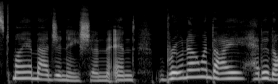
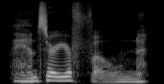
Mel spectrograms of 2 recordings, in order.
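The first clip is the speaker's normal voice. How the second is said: sighed, lower and slower; 9 semitones lower than usual. Narrator reads a man's line to the narrator as the narrator's cell rings, with a sigh. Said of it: "he finished with a sigh".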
